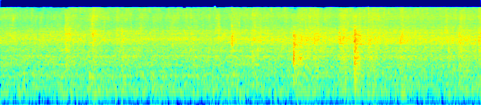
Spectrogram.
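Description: Minced chicken, shallot and garlic sizzling steadily in hot oil in a nonstick frying pan, stirred with a wooden spatula at first. Two sharp knocks come about four seconds in.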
